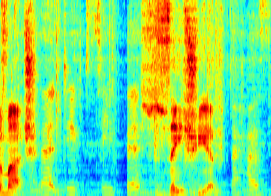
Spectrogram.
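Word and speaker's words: Zacian: That's Oh, it's pronounced Zashian. Thank you so much. That deep sea fish Zian that has like the little light in front of its head.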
